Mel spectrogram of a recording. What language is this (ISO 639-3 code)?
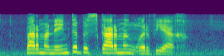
afr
